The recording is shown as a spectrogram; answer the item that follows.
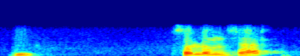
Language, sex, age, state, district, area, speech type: Tamil, male, 30-45, Tamil Nadu, Dharmapuri, rural, conversation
